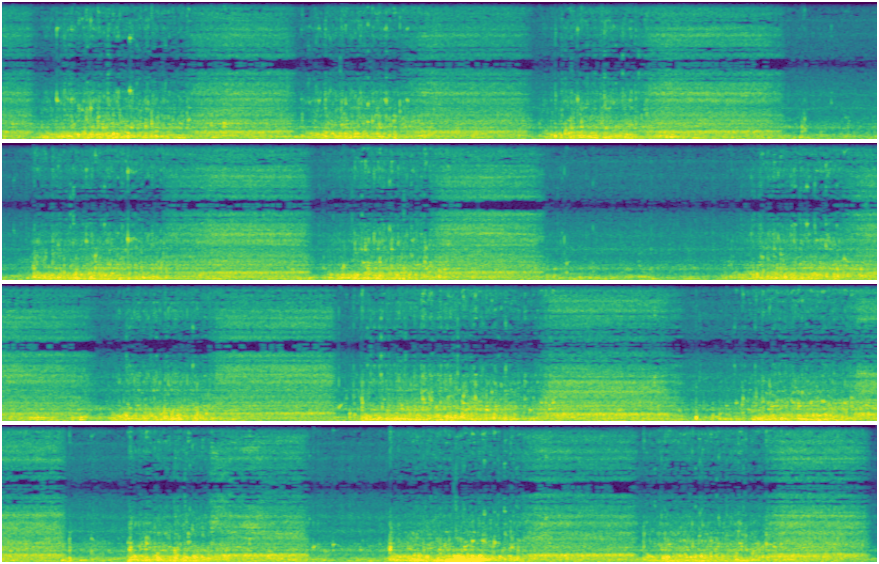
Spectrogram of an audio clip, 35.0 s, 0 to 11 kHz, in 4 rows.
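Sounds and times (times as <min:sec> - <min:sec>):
muffled bubbling bursts: 0:00.0 - 0:01.8, 0:05.4 - 0:06.5, 0:09.0 - 0:10.5, 0:12.0 - 0:13.2, 0:16.0 - 0:17.6, 0:18.4 - 0:19.8, 0:21.0 - 0:23.0, 0:24.5 - 0:26.2, 0:27.1 - 0:29.2, 0:30.0 - 0:31.7, 0:32.6 - 0:34.2
scuba regulator breathing underwater: 0:00.0 - 0:07.9, 0:10.1 - 0:14.3, 0:16.2 - 0:24.4, 0:25.3 - 0:29.4, 0:30.2 - 0:35.0.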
